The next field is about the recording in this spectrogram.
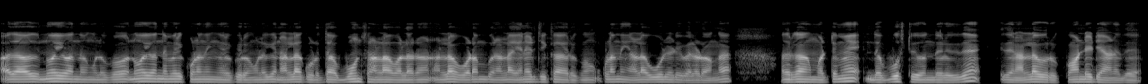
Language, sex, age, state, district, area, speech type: Tamil, male, 18-30, Tamil Nadu, Kallakurichi, urban, spontaneous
